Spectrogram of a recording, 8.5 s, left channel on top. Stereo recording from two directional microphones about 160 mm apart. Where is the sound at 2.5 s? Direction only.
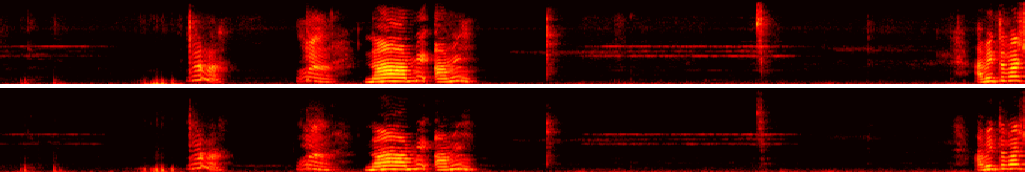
20° left (ahead or behind).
